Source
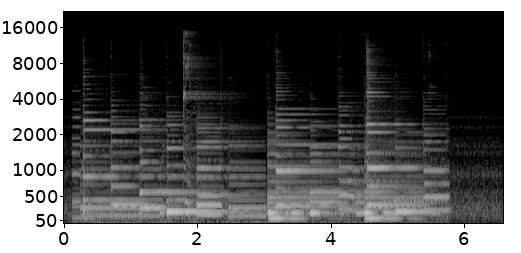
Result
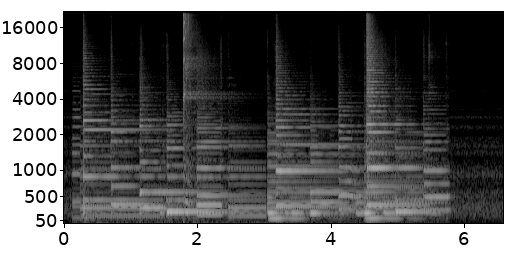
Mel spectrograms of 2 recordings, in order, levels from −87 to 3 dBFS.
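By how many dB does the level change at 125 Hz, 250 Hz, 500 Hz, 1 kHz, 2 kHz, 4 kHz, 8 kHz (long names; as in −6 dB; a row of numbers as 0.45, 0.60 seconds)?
−9.5 dB, −7.5 dB, −5.5 dB, −2.5 dB, +0.5 dB, +3.5 dB, can't be measured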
